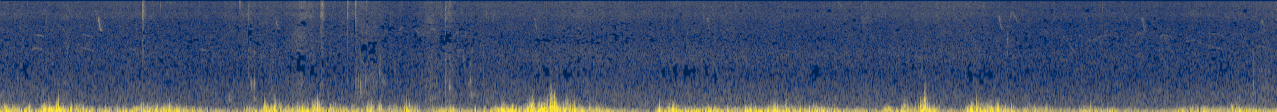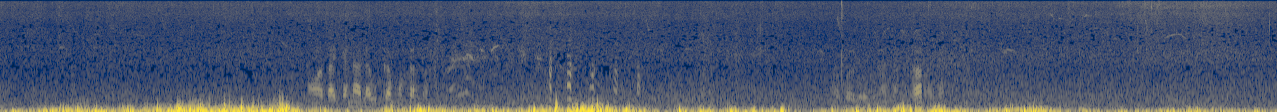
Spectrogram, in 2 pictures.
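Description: Wind gusts and rumbles against the microphone outdoors.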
